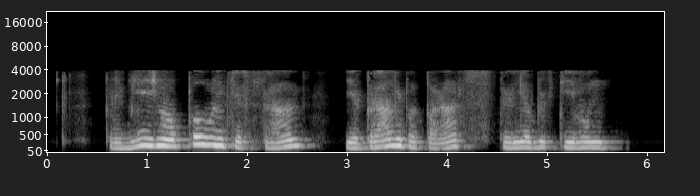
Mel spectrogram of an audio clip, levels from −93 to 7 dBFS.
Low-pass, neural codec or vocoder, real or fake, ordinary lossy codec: 7.2 kHz; autoencoder, 48 kHz, 32 numbers a frame, DAC-VAE, trained on Japanese speech; fake; AAC, 16 kbps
